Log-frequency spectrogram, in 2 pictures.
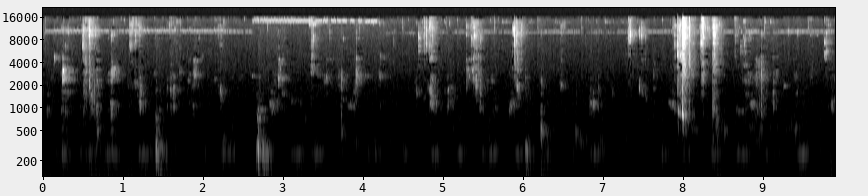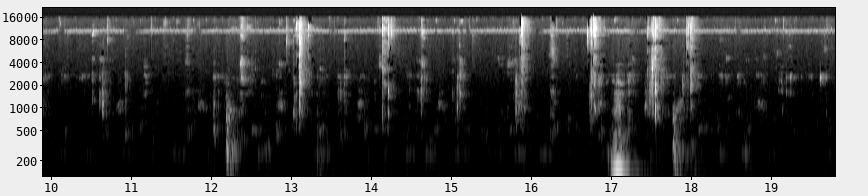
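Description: Fingers pick at food on a plate with soft wet clicks.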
